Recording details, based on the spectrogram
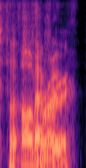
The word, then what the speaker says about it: Favreau: Is it Favre or is it Favre? Was it? – I thought it was Favreau. John Favreau. That's how I pronounce it.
